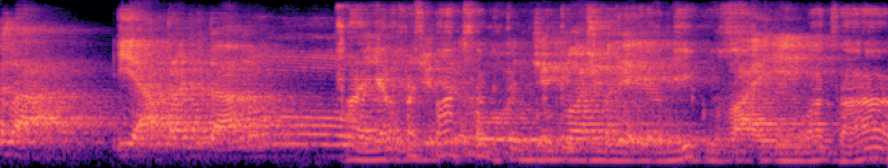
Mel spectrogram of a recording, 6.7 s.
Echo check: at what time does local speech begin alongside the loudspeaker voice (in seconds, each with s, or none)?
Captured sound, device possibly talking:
2.6 s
